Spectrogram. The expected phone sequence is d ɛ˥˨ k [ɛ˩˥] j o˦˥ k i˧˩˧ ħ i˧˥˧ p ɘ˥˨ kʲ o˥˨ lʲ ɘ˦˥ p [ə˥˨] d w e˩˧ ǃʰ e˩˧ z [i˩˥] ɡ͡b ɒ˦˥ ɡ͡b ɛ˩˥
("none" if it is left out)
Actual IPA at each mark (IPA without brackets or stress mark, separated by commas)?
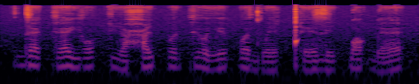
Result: ɛ˧˥˧, ə˥˨, i˩˥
